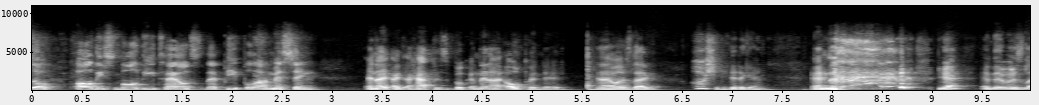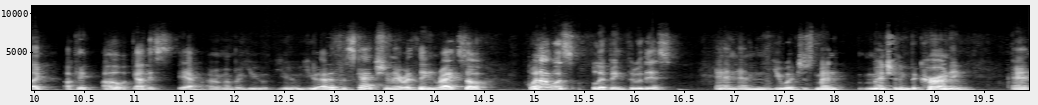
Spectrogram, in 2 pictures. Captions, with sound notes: All these small details that people are missing. I had this book and then I opened it and I was like "Oh she did it again." [LAUGHS] There was like, "Okay. Oh my God." I remember, you edited the sketch and everything. When I was flipping through this and you were just mentioning the kerning.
